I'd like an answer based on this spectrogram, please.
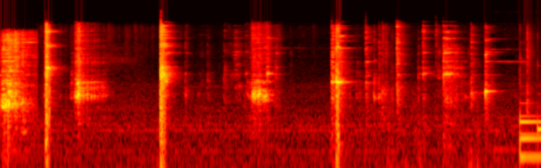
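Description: Stainless steel measuring cups clanking and clinking against each other and a bowl: a few sharp knocks spaced over the first seconds, then a quick run of lighter clinks. Music comes in right at the end.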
